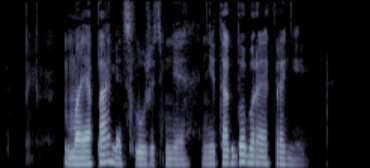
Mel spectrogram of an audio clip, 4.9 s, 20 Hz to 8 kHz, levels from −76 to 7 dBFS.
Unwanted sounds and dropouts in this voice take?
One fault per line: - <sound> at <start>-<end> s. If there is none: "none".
none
